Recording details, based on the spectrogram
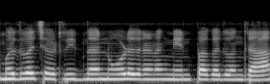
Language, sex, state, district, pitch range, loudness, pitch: Kannada, female, Karnataka, Chamarajanagar, 225-245 Hz, -14 LUFS, 235 Hz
